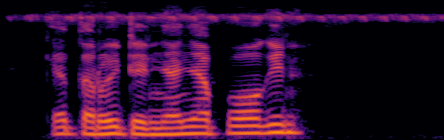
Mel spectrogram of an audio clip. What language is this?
Masai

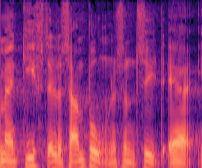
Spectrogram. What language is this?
Danish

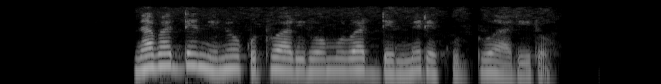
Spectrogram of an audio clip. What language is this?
Ganda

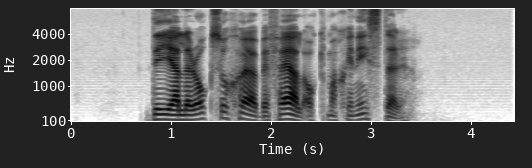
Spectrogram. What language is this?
Swedish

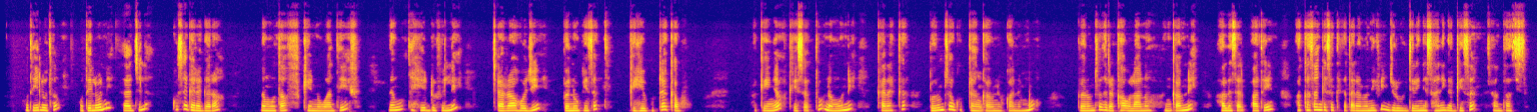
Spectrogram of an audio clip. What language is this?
Oromo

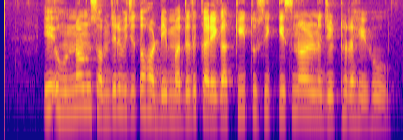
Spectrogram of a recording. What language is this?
Punjabi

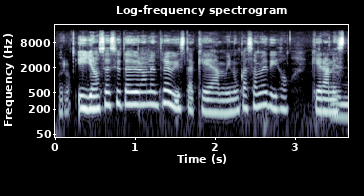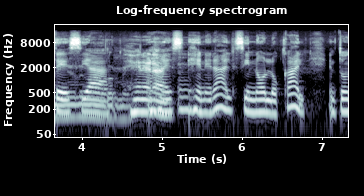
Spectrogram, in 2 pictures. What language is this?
Spanish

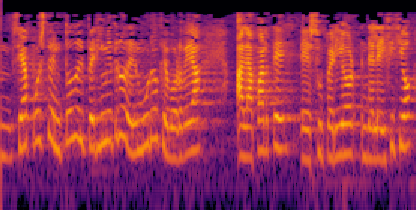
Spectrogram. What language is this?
Spanish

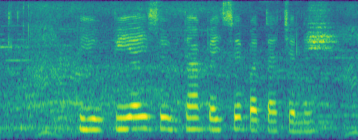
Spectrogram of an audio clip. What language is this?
Bhojpuri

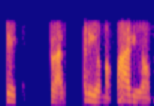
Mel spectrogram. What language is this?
Sindhi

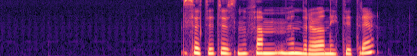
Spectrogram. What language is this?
Norwegian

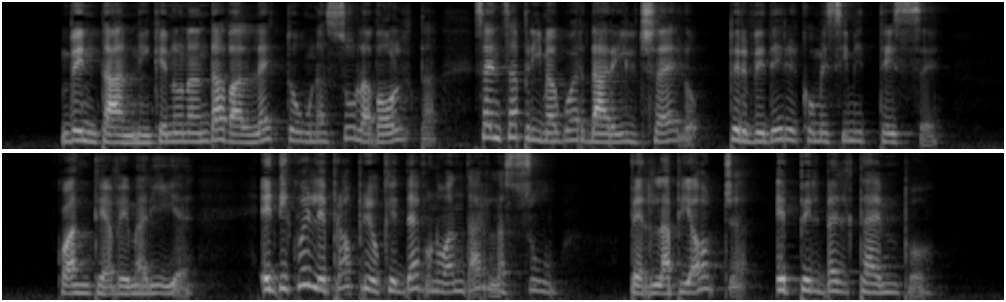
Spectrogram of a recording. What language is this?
Italian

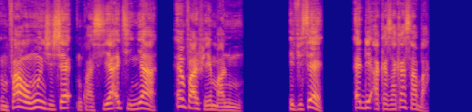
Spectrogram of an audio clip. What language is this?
Akan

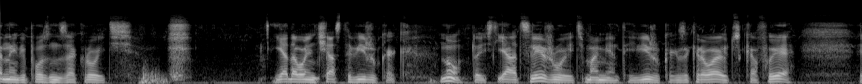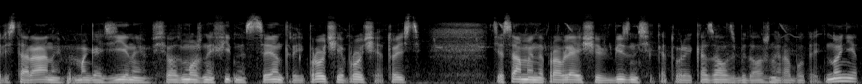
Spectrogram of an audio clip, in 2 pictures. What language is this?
Russian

